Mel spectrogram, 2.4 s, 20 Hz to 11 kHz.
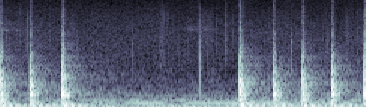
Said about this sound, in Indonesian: Tiba-tiba waktu jam sekitar jam 1 malam kalau nggak salah, dia gedor-gedor pintu kamar saya.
